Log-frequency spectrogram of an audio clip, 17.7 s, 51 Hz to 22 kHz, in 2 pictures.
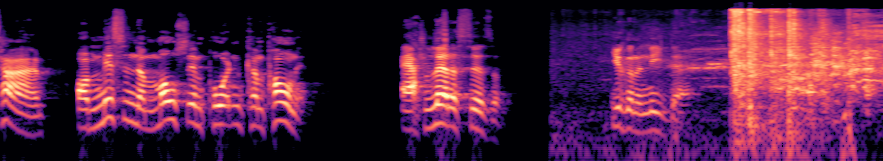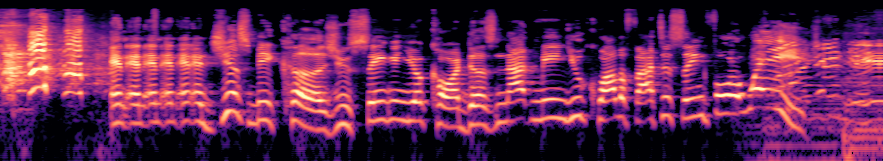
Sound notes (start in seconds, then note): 7.6 sinister laughter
